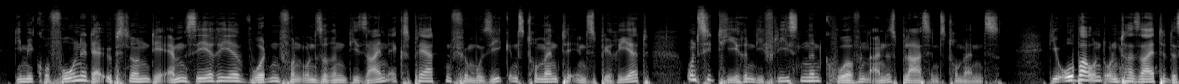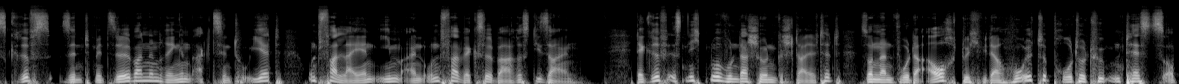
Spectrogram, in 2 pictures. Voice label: Sennheiser e945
